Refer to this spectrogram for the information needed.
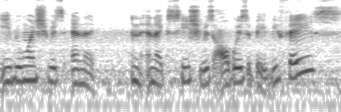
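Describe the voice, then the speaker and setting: The woman's pitch is fairly high and her pace moderate. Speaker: YouTuber talking about wrestling. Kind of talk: casual vlog monologue. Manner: halting, many fillers.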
